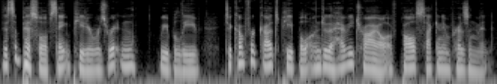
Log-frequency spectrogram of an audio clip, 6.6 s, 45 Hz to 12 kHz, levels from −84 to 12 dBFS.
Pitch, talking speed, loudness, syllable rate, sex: 130 Hz, 190 wpm, -21 LUFS, 5.8 syllables/s, male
